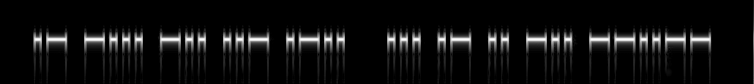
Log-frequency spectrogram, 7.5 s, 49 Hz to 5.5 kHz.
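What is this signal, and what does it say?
Morse code, heard as a keyed tone, about 19 wpm, 600 Hz. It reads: ABDUL SAID,
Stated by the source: Morse code at 19 wpm from CW med Gnister, reading Ken Follett's novel Never in English.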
